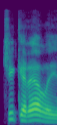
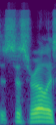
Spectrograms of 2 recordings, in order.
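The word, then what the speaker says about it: Ciccarelli: Panthers fan it's Dino Shelli how do you pronounce it is it cicarelli Chelli the actual proper way is CH Chelli is over the years over the years playing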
